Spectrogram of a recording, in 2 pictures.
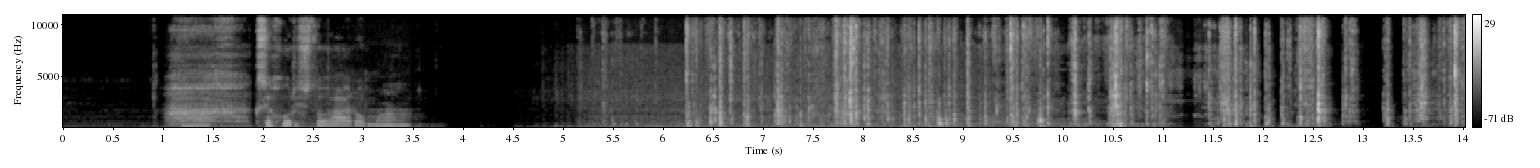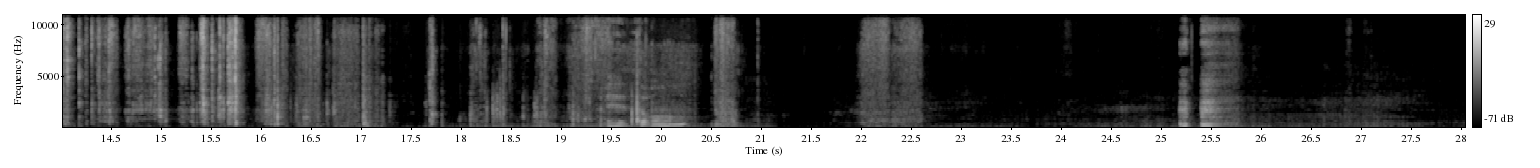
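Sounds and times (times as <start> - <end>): packaging crinkling and tearing: 5.2 - 20.9.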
